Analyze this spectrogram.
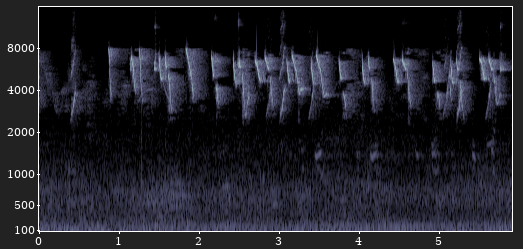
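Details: Saffron finch recording of female calls with a male singing, meant to encourage a caged bird to sing: a rapid series of high, clipped chirps, roughly three per second, each a sharp downward-slurred note, steady low hum behind.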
